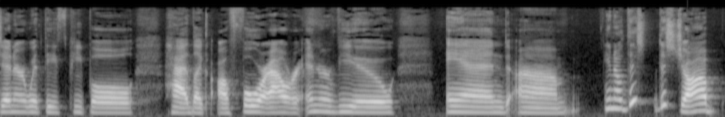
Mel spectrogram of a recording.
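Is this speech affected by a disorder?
No.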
